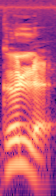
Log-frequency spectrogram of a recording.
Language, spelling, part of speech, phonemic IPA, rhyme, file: German, Gülle, noun, /ˈɡʏlə/, -ʏlə, De-Gülle.ogg
- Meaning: liquid manure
